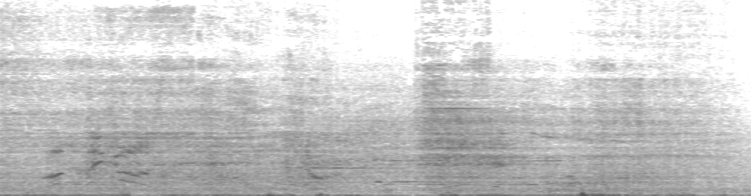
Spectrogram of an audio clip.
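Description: Battle effects crash and whoosh through a small speaker.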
